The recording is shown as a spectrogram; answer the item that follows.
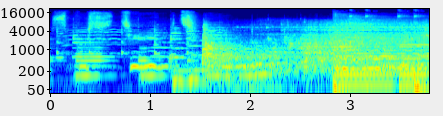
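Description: A toilet flushes in a stage musical, a loud rushing, gurgling burst of water that starts just after a short phrase of music and keeps churning to the end.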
